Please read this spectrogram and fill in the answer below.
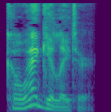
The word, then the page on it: coagulator: British English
